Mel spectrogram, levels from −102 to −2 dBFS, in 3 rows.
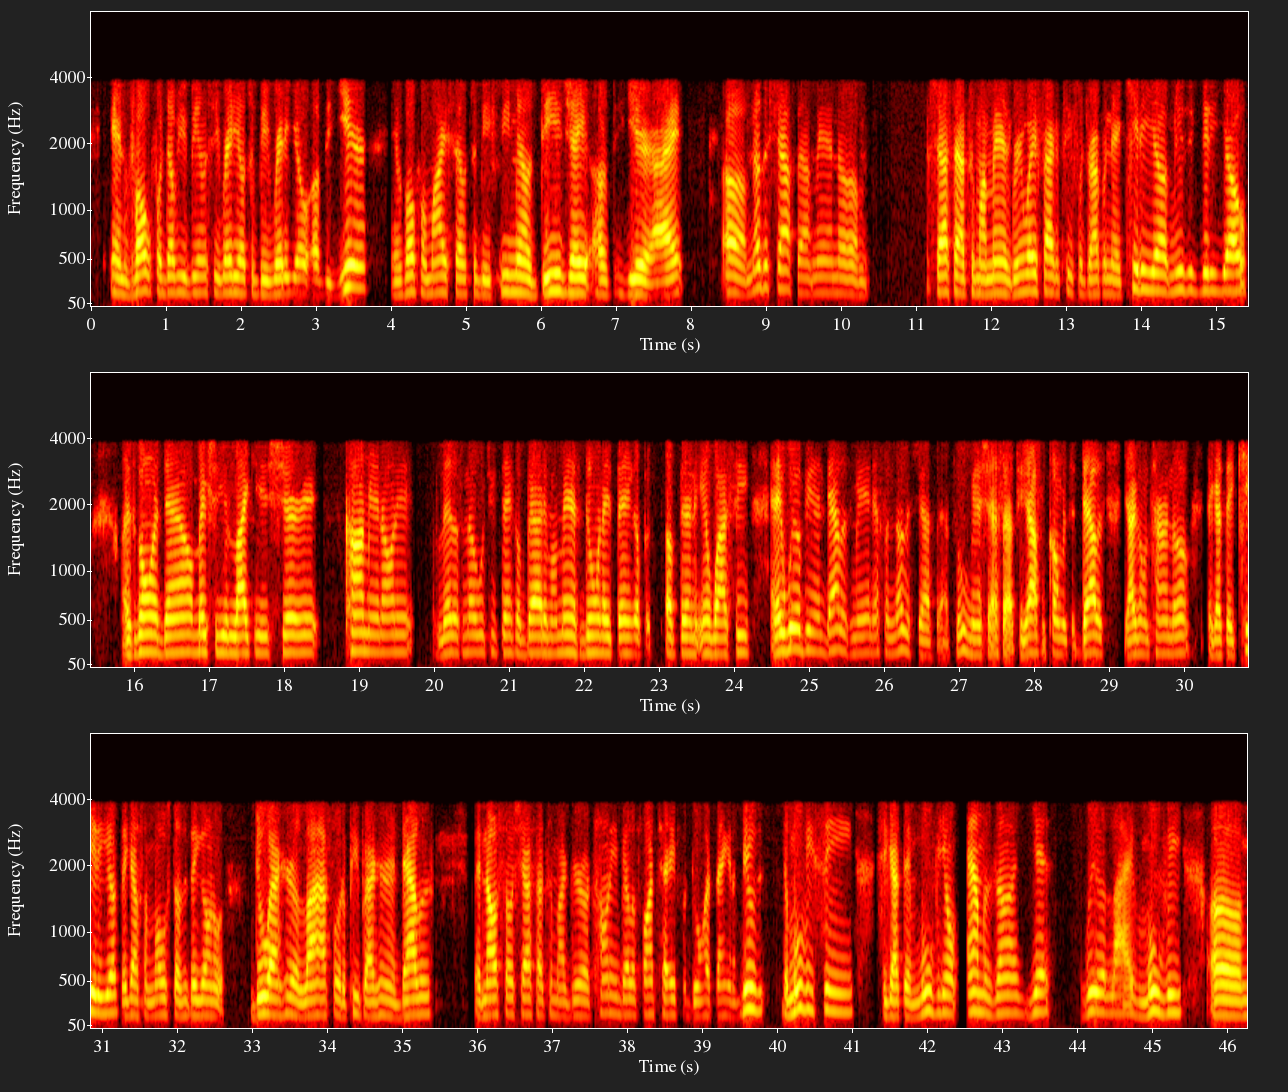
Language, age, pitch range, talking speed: English, 20-39, 155-180 Hz, 200 wpm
